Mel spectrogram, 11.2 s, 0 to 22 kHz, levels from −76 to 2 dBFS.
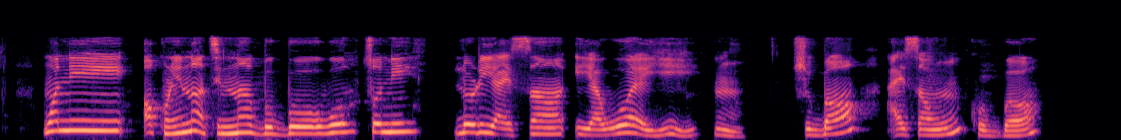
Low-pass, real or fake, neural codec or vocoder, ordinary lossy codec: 7.2 kHz; real; none; Opus, 32 kbps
